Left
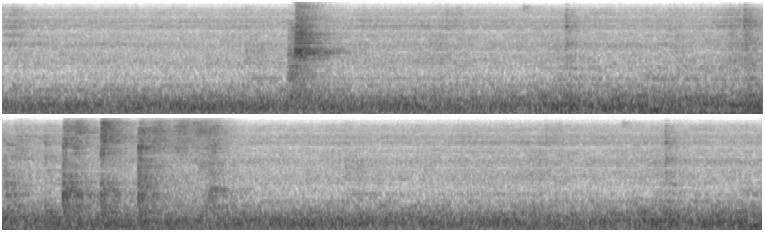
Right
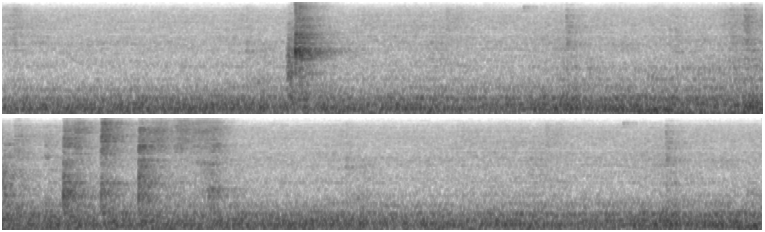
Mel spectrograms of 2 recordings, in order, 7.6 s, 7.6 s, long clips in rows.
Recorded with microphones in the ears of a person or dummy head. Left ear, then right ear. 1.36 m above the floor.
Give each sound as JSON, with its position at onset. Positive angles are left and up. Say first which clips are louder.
{"t": 0.0, "sound": "an engine running", "louder": "even", "side_deg": 20, "distance_m": 0.9}
{"t": 1.4, "sound": "a clunk", "louder": "right 3 dB", "side_deg": -40, "distance_m": 0.6}
{"t": 4.1, "sound": "writing", "louder": "right 1 dB", "side_deg": 10, "distance_m": 1.5}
